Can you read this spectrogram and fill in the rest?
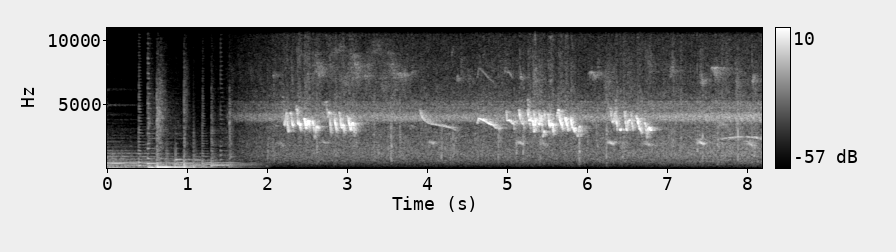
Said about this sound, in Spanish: El verderón castaño que oímos trinar no llega a medir más de 12 centímetros tiene la cabeza rojiza y el cuerpo y las alas de color oliva claro. Se puede observar en la serranía de Perijá, en los límites entre Colombia y Venezuela.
